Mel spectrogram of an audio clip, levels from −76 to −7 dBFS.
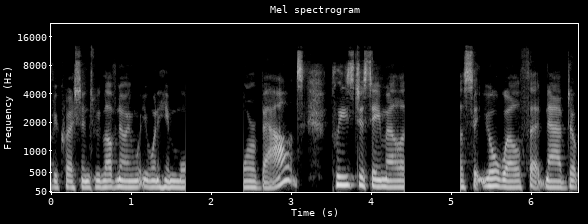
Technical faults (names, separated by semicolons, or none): rebuffering stall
